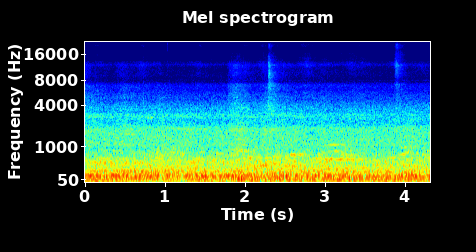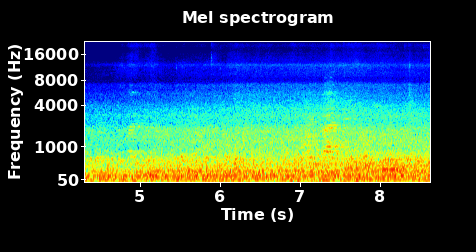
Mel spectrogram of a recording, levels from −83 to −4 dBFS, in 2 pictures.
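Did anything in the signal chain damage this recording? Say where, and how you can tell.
No, nothing stood out on listening that points to damage at any stage of the chain.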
